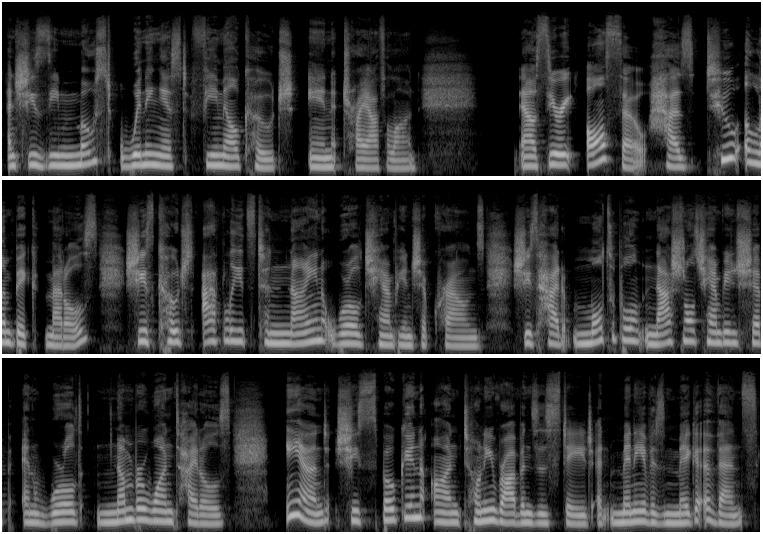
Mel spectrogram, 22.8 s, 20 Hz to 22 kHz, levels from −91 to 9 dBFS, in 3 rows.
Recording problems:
none

